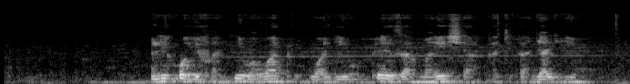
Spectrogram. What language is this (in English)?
Swahili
